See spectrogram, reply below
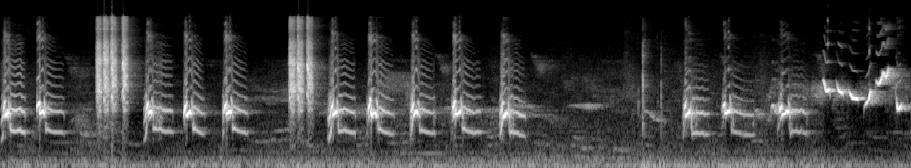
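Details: White-rumped shama (chòe lửa) singing its competitive fighting song while flicking its tail: quick, sharp, ringing notes repeated over two or three per second, two harsh rasping bursts, a brief pause, then softer whistles rising at the end.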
